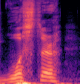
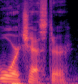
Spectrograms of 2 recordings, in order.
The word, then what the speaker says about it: Worcester: and i'm not making this up it is worcester massachusetts not warchester they will look at you like you're [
